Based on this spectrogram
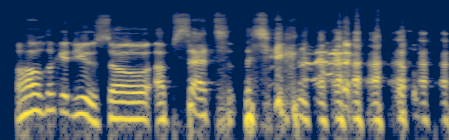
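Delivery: high, slow, teasing mockery through a laugh.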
